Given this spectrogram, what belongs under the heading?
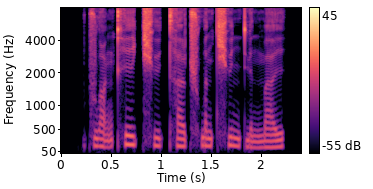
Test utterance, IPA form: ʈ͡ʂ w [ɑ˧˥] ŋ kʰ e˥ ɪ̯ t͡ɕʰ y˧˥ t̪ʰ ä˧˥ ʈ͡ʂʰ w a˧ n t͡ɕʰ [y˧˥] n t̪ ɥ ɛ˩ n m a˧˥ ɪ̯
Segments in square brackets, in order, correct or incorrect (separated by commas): incorrect, incorrect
